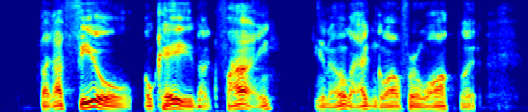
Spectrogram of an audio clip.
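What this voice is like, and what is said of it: Congested, off-sounding voice. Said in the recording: “I'm playing hurt like Embiid. I think it's a sinus thing ... my voice is just not where I need to be”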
